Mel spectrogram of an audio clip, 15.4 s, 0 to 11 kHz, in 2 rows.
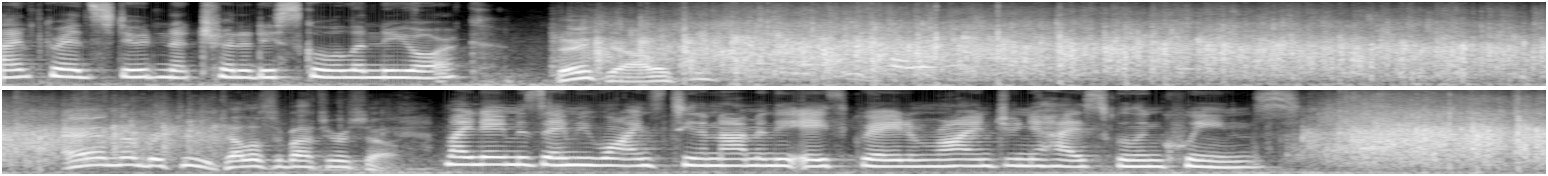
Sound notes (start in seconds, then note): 5.8 applause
